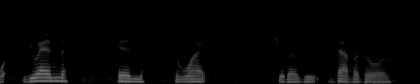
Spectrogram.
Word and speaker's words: Yuan: It's Yuan in the white, judogi Davaadorj in blue. I know that Y-U-A-N is pronounced Yuan because we got a very good friend called Yuan.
